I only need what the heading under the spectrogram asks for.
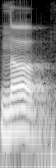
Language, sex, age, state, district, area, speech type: Odia, male, 30-45, Odisha, Puri, urban, read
